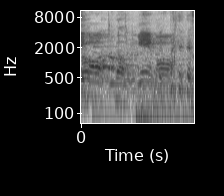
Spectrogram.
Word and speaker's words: bò: Bò. Yeah, bò. Et pour dire bœuf, on dit "bo". My boy. No, you say it, Say bò.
